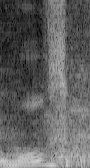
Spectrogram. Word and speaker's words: wolves: Do you pronounce the V? – I do. Wolves. – Yes, you should.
